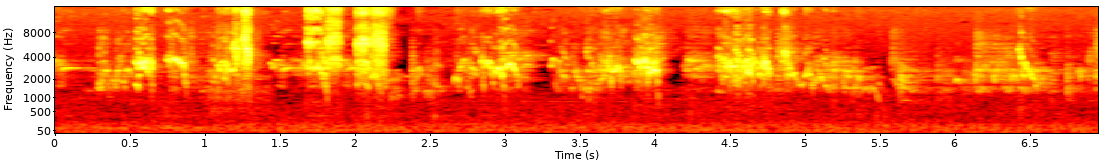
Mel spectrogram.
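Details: Happy budgerigar chirping: rapid, bright twittering bursts and short warbles repeated through the clip, with brief pauses between phrases and a faint low background hum.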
